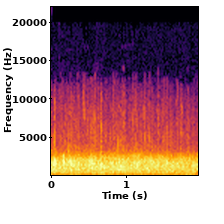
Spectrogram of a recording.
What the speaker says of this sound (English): Let them clap. Let them clap.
